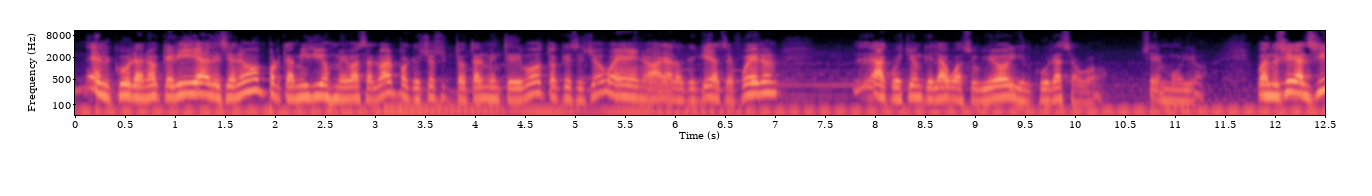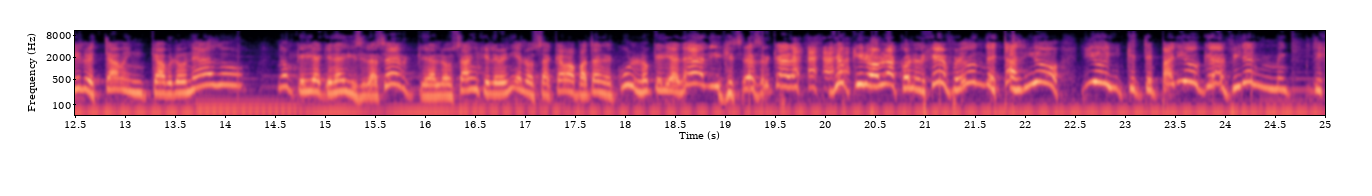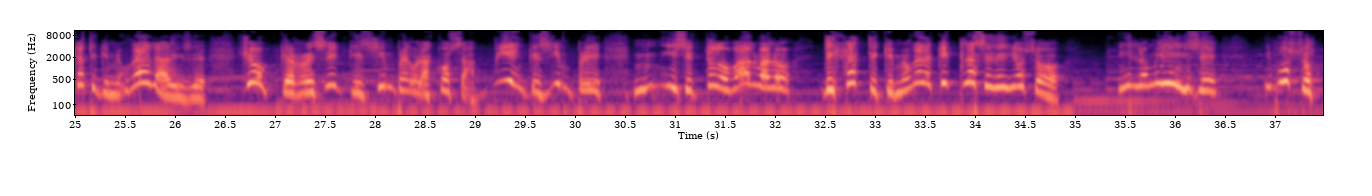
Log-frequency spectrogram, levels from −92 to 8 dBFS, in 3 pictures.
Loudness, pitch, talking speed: -16 LUFS, 230 Hz, 205 wpm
